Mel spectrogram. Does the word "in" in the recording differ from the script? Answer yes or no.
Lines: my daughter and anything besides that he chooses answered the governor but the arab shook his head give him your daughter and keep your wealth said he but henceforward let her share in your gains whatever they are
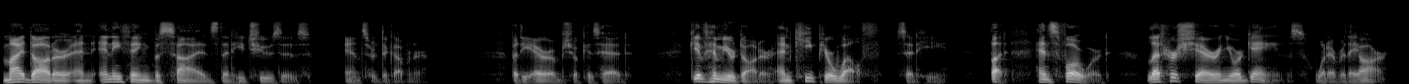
no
